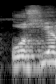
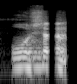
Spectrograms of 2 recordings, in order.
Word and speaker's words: ocean: ओशियन नहीं पढ़ेंगे, ओशन, EAN। सी के बाद ई आया है, उच्चारण तालव्य स हो गया है।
